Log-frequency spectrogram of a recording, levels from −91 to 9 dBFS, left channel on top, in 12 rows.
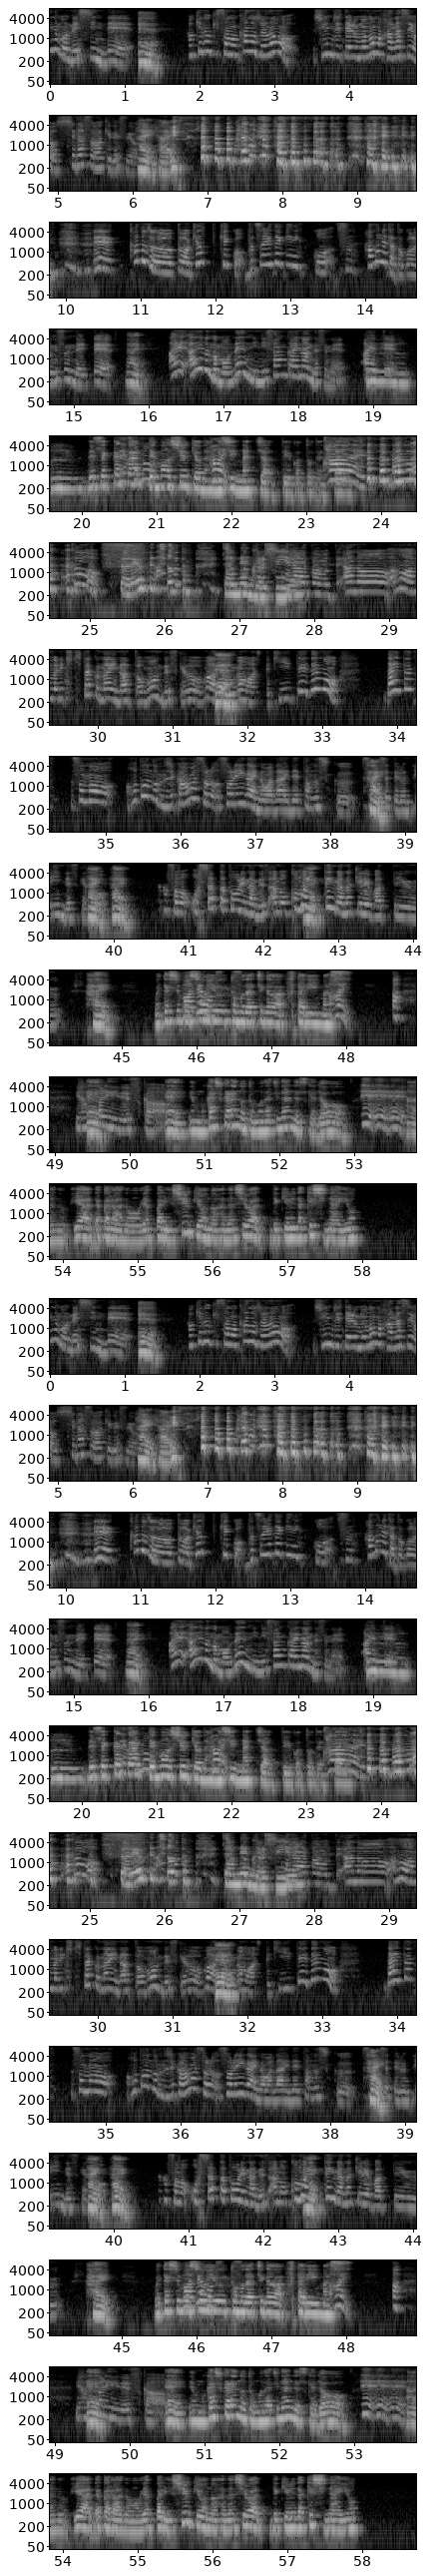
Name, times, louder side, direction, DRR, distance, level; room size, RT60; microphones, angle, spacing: voice 1, 0.0-1.1 1.8-3.3 3.5-6.1 7.4-7.6 10.4-15.5 16.3-18.6 18.9-19.3 20.5-21.0 21.7-22.0 23.2-23.9 24.1-24.5 24.8-26.0 26.8-33.5 33.9-34.3 34.5-39.9 40.7-44.2 45.8-46.3 47.8-48.0 48.6-50.5 53.1-53.7, left 2 dB, 15° left, 0.5 m, -37 dB
voice 2, 6.1-10.4 15.7-16.0 18.9-23.5 23.8-24.8 25.4-27.9 31.6-31.8 38.5-38.8 39.6-40.2 42.5-42.7 44.5-44.9 45.4-47.9 49.4-49.6 50.5-52.9 53.7-57.9, right 2 dB, 5° right, 0.9 m, -30 dB
2.6 x 2.1 x 2.9 m
head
